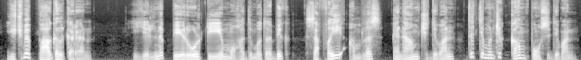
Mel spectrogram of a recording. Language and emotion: Kashmiri, angry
